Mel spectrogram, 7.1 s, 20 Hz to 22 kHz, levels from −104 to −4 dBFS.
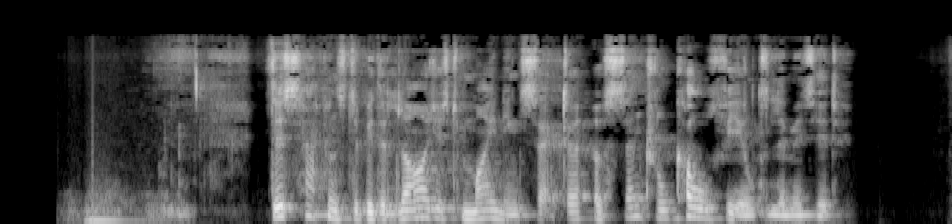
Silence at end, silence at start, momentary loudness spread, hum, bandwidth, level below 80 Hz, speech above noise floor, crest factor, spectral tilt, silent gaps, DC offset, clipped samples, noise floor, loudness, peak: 0.85 s; 0.65 s; 19 LU; none; 11.5 kHz; -54 dBFS; over 68 dB; 22 dB; -2.5 dB/octave; none; under 0.1%; under 0.1%; under -90 dBFS; -21 LUFS; -2 dBFS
